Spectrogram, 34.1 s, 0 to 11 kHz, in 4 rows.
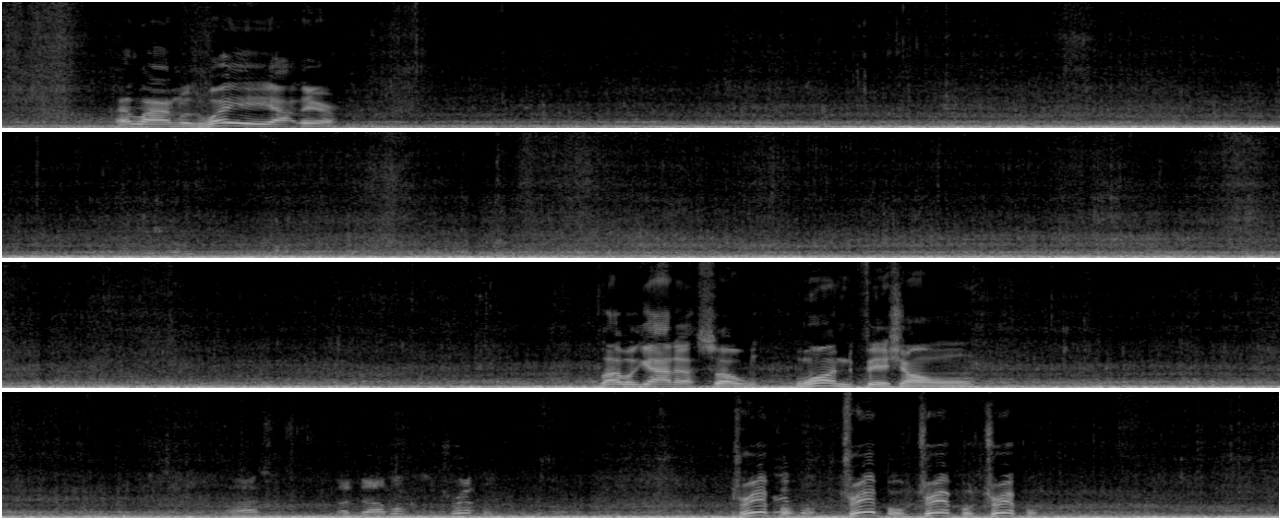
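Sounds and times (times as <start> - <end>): boat engine rumble: 0.0 - 34.0
boat wake wash: 0.0 - 34.0
wind buffeting microphone: 0.0 - 34.0.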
